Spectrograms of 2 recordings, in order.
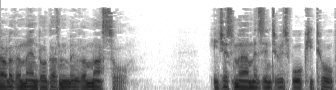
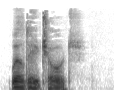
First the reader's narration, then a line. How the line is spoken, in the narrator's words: Oliver murmurs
